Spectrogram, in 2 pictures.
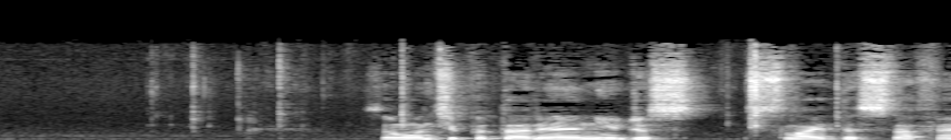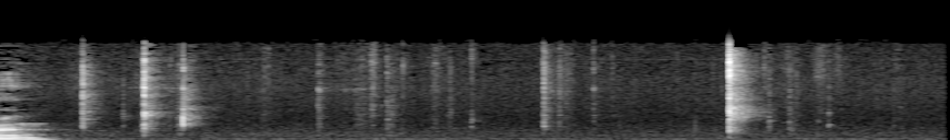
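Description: A plastic drive tray clicks and taps as hands handle it.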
